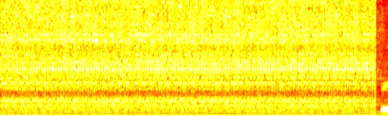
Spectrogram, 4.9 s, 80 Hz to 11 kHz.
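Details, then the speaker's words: BMW F30 330i B48 after new NGK Laser Iridium spark plugs and Dinan ignition coils: smooth steady low hum, even beat, no misses, knocks or ticks; healthy settled idle, repair successful. "you guys that is the spark plug and ignition coil installed done as you can hear the car is idling uh fine it's really bright so everything went according to plan"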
